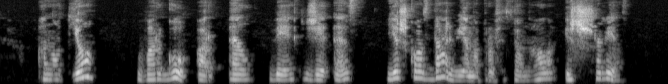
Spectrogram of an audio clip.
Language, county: Lithuanian, Vilnius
